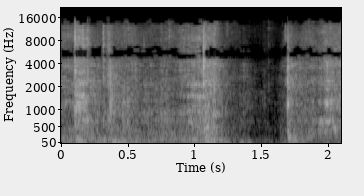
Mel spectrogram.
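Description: A spoon stirring thick, cooking peanut brittle syrup full of peanuts in a metal saucepan, scraping and knocking against the pot, with a brief pause and a sharp tap about three-quarters of the way through.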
